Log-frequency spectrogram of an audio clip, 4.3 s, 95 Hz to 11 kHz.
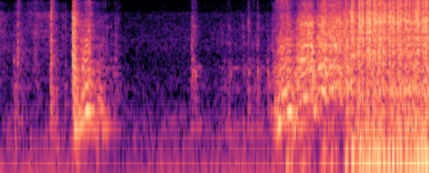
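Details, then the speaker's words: Poulan Pro 700EX riding mower twin with both spark plug wires reconnected: a few cranking pops, then it settles into a steady, even run on both cylinders, smoking as the long-unused side burns off; everything works properly. "Well, besides all the smoke rolling off of it, burning off of that side that hasn't been ran in quite a long time, I would think, everything's working properly."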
